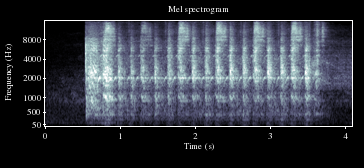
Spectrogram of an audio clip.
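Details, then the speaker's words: Triumph Sprint 955 three-cylinder with spark plugs fitted, after correcting valve shims that caused low compression on cylinders 1 and 2: starter turns the engine at four to five even pulses a second. Even cranking compression. "So it now sounds like it has compression on cylinders 1 and 2 as well as number 3."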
